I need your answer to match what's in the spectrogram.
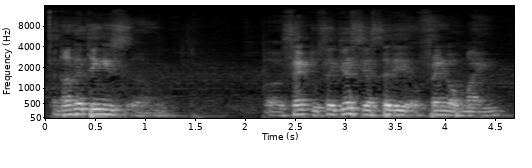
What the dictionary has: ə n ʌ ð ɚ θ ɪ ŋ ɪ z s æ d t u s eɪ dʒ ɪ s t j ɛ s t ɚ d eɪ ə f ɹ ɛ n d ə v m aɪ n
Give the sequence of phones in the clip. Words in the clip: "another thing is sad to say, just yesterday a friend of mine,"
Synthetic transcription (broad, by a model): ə n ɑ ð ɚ t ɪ ŋ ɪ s s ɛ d t u s eɪ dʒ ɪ s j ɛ s t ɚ d eɪ ə f ɹ ɛ n d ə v m aɪ n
